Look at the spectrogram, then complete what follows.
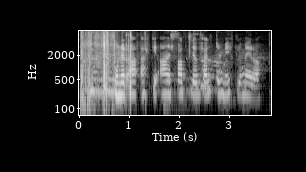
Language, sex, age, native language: Icelandic, male, 13, Icelandic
